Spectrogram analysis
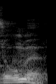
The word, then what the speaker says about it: Zoom: Bien sûr, il existe des outils disponibles en accès libre et gratuit et simple d'utilisation comme Zoom, comme ça se prononce, Zoom, Z2OM, Skype, Webex ou encore Framatalk.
